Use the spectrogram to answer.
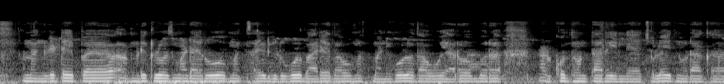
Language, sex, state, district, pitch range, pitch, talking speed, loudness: Kannada, male, Karnataka, Belgaum, 130-145 Hz, 135 Hz, 190 wpm, -16 LUFS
